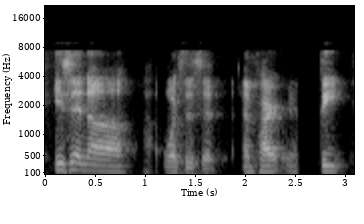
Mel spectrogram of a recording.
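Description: A man's voice: medium pitch, takes it slowly. Man hosting trivia, slightly dull audio. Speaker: podcast trivia host. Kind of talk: casual pop culture quiz banter.

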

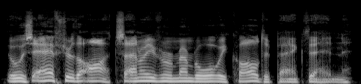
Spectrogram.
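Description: A man hosting a bedtime podcast, rambling in an improvised, halting way with stammered, repeated word starts and a gravelly, creaky voice. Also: medium pitch, no room sound, studio quality. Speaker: podcast host.

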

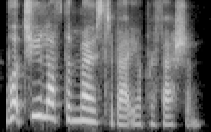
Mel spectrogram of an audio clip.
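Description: A woman's voice: high voice, sing-song, fast, no room sound, clean studio sound. A woman interviewing a guest, asking friendly, curious questions.

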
